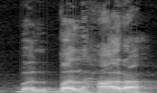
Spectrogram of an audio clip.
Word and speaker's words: Balhara: What did you say the surname? Balara. Balara. B-A-L-H-A-R. Yes, sir. Balhara. Yes, sir. It's not difficult to pronounce.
